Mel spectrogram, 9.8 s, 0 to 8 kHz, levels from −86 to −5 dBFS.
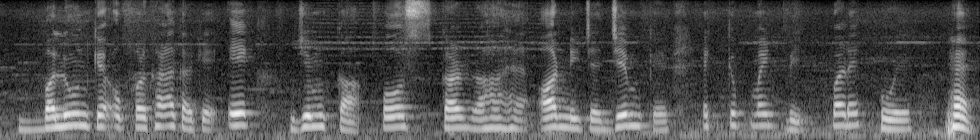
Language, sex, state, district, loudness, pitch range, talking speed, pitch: Hindi, male, Uttar Pradesh, Hamirpur, -24 LUFS, 155-200 Hz, 135 wpm, 180 Hz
